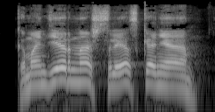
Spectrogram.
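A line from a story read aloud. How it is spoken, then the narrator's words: Smiling. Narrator (Russian): улыбнулся Федот Бодовсков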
